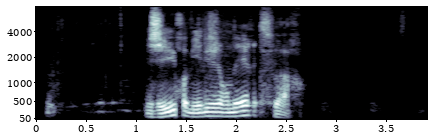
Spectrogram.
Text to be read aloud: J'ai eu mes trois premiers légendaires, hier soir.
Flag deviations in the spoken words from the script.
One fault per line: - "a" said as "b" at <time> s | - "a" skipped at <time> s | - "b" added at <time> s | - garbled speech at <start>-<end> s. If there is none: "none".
- "mes trois" skipped at 1.4 s
- "hier" skipped at 2.2 s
